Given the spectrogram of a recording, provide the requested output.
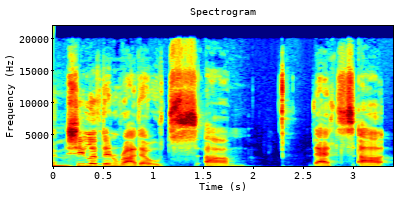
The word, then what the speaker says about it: Rădăuți: She lived in Radautz. Um that's uh it's spelled r a d u t i but pronounced Radautz.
